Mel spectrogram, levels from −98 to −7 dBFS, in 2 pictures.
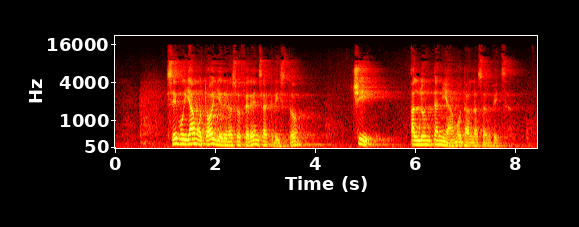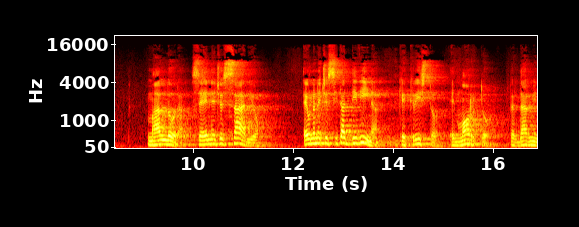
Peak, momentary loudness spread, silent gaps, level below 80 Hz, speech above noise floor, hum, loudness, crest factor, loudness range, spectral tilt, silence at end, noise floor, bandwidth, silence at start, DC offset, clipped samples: -6 dBFS; 15 LU; none; -60 dBFS; 33 dB; none; -24 LUFS; 20 dB; 7 LU; -4.5 dB/octave; 0 s; -57 dBFS; 16 kHz; 0.5 s; under 0.1%; under 0.1%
